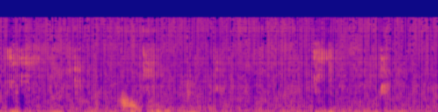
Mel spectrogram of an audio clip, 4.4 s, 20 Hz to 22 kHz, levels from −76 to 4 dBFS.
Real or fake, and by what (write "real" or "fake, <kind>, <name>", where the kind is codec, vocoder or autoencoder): fake, vocoder, BigVGAN v2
